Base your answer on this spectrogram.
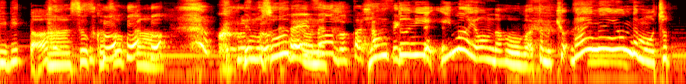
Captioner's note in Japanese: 笑い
